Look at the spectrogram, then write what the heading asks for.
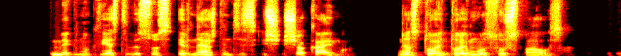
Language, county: Lithuanian, Kaunas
